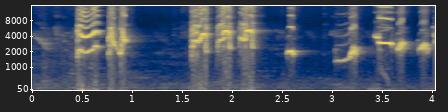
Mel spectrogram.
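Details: Oriental magpie-robin 'tarung konslet' fighting song meant to provoke other magpie-robins: harsh scratchy double bursts, then clear rising and falling whistled notes in quick succession.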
